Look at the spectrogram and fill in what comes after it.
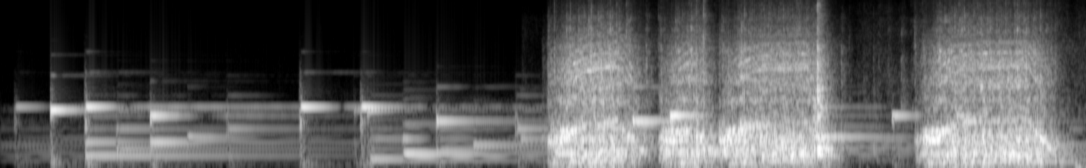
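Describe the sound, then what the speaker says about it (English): A sewing machine stitches boning channels into corset seams, starting after soft plucked music tones; the machine runs in close, loud bursts of several seconds with short pauses between them, and no voices are heard. "I measure and machine sew boning channels into both sides of each seam, starting from the top."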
